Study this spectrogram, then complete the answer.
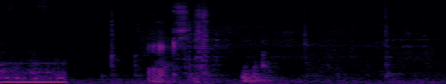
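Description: A disc tray slides open with a soft click.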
